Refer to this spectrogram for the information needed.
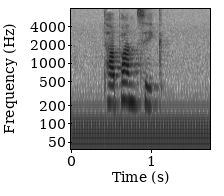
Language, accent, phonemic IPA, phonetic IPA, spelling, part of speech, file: Armenian, Eastern Armenian, /tʰɑpʰɑnˈt͡sʰik/, [tʰɑpʰɑnt͡sʰík], թափանցիկ, adjective, Hy-թափանցիկ.ogg
- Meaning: 1. transparent 2. transparent, open, public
